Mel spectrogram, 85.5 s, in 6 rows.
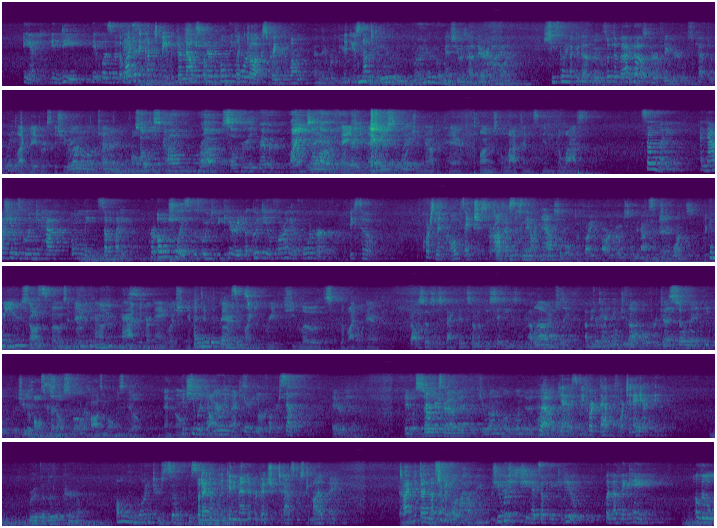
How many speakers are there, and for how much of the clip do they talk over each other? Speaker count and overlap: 8, about 41%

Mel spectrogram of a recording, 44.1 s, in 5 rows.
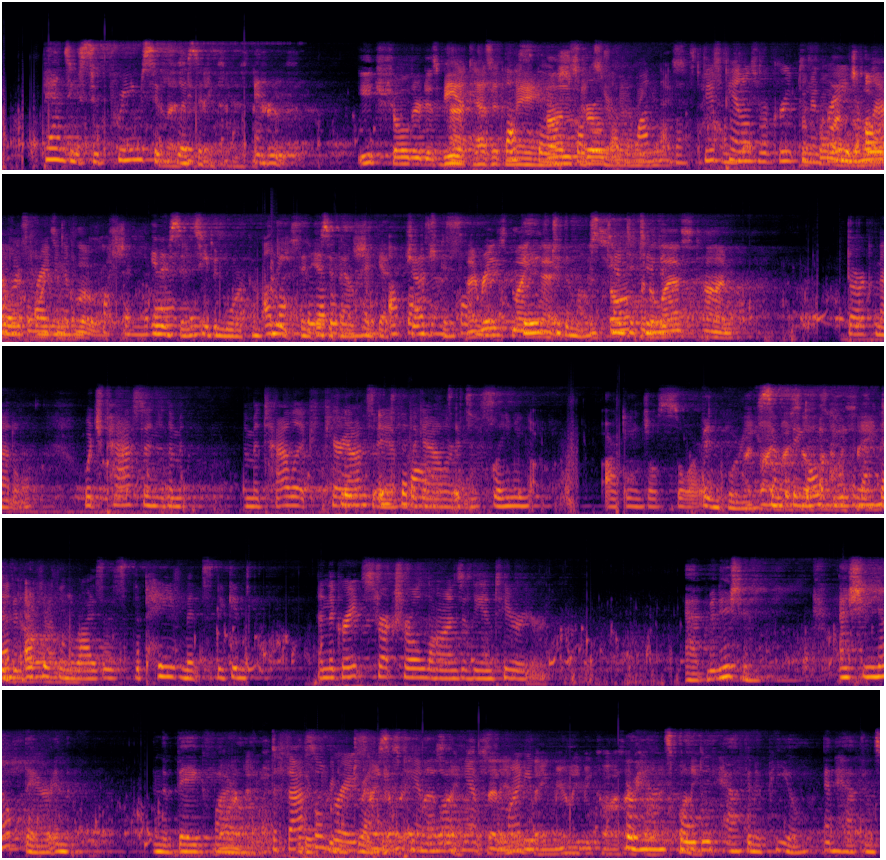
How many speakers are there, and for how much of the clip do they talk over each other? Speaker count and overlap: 6, about 45%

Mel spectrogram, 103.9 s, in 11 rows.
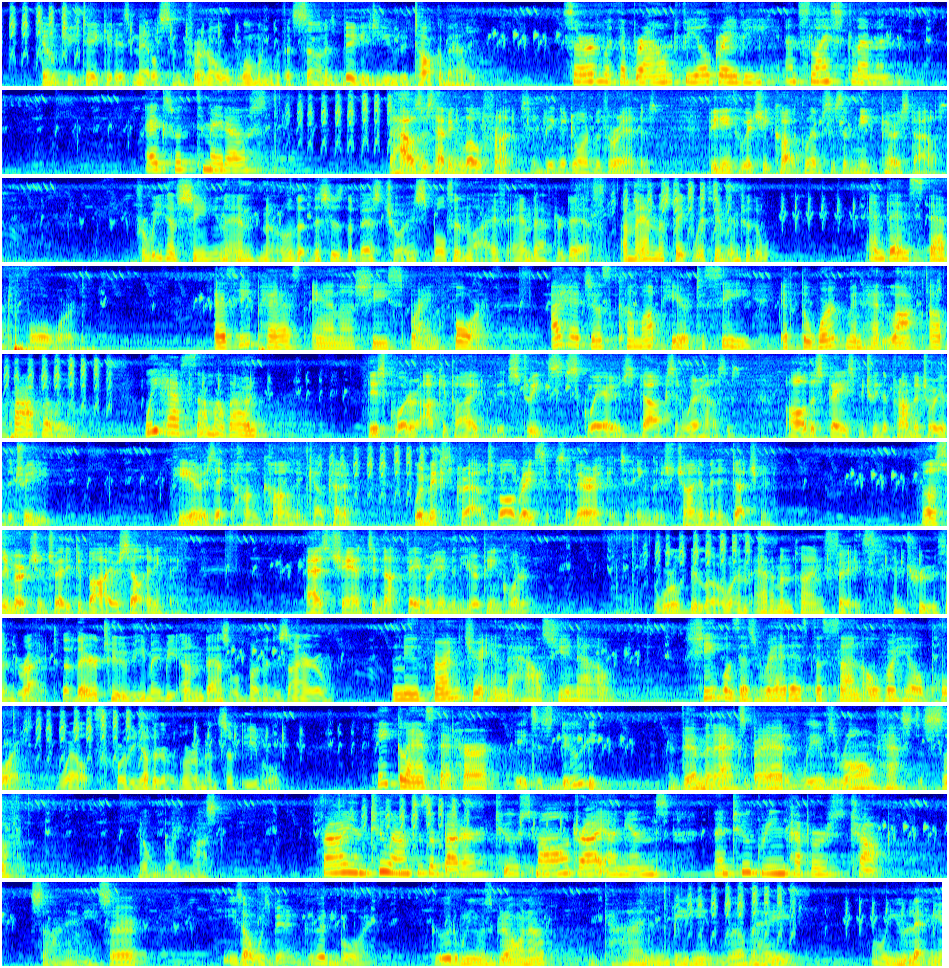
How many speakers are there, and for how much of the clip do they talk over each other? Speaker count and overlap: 5, no overlap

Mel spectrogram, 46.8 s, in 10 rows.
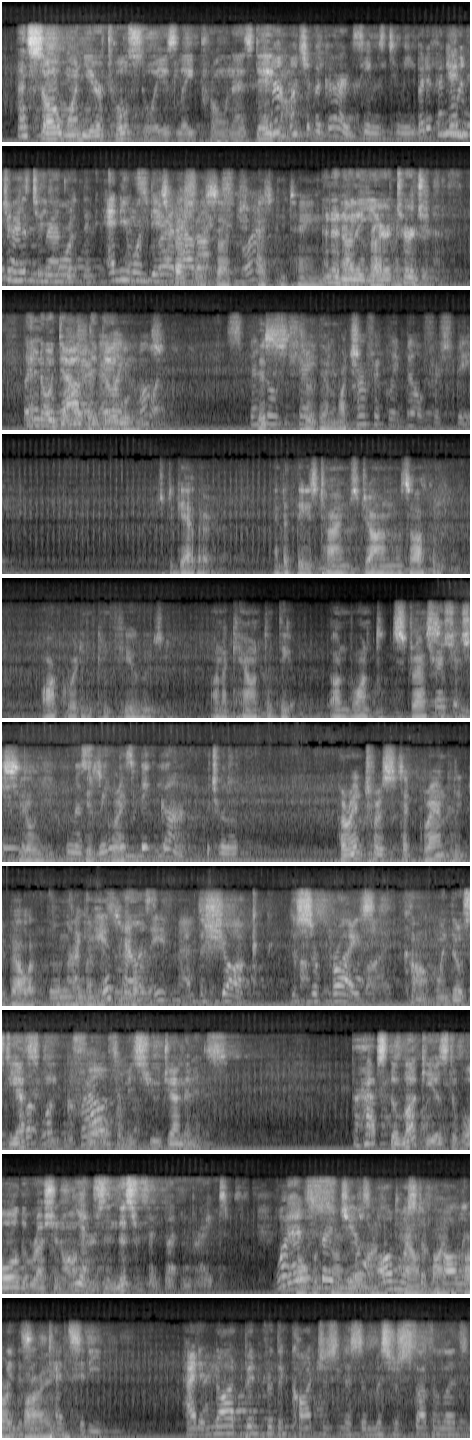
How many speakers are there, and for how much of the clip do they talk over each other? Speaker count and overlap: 5, about 40%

